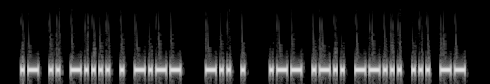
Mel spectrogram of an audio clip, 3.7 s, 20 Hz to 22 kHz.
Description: Morse code, heard as a keyed tone, about 46 wpm, 700 Hz. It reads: AI6EY DE WL7SM
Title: USA Callsign DE Callsign - 5 Characters - 45wpm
